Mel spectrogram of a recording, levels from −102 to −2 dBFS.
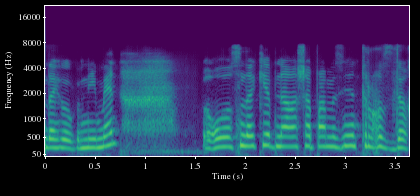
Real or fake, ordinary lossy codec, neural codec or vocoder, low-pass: fake; none; codec, 16 kHz, 4 kbps, X-Codec, HuBERT features, trained on LibriSpeech; none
